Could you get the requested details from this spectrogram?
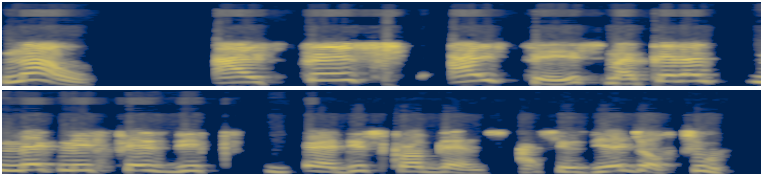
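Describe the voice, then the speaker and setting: A man in his fifties from Nigeria with a Yoruba accent, calling in to a radio talk show to give his opinion, halting and full of fillers, then emphatic. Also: sits high, lively intonation, no room sound. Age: 50s. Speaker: caller. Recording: dry tinny phone line.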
